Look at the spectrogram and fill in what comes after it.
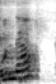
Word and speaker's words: Wunderkind: You emerged as Das Wunderkind. Did I get that okay? – Yeah, it's pretty good. – Okay. – It's more like Wunder.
